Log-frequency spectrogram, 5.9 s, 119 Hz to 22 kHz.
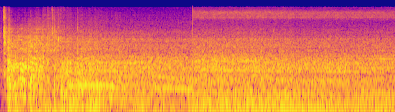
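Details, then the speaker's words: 2003 BMW 5 Series E39, sat three years, after misfire repair and valve cover reseal: cranks briefly, catches cleanly, settles into smooth even idle with no stumble or hiss; misfire gone. Normal start and idle. "and the misfire is gone here's the before and this is how the car sounds now bearing like a kitten"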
